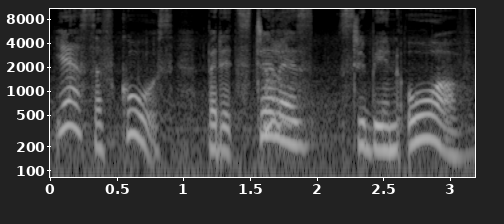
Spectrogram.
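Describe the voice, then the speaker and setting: A woman's voice: medium pitch, animated, normal speed, a little mellow, slight background noise, close to an everyday voice. An actress playing a humble, devout woman of faith in a video game, earnest, formal and full of awe. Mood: reverent. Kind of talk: video game character acting.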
